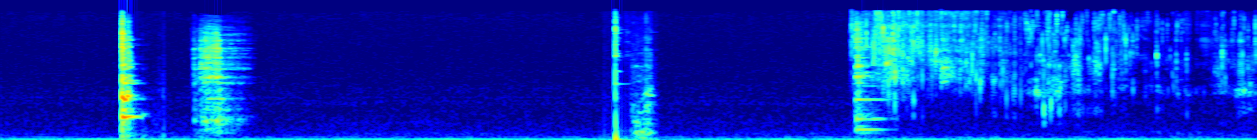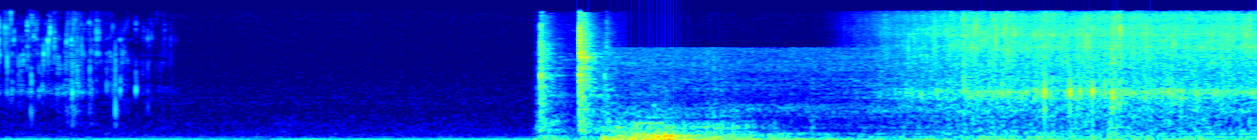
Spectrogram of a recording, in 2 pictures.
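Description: Kitchen sound effects: a few sharp clicks of a portable gas stove being lit, then oil poured into a frying pan, then a steady sizzle as the oil heats, starting about three-quarters of the way in.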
